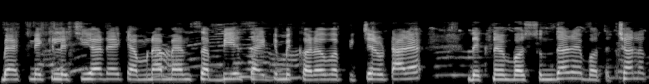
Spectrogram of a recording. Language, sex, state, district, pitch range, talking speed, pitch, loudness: Hindi, female, Bihar, Purnia, 225-250 Hz, 250 wpm, 235 Hz, -17 LUFS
